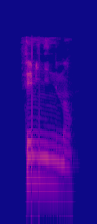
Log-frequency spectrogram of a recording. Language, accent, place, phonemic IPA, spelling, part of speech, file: French, France, Lyon, /fe.mi.nin.mɑ̃/, fémininement, adverb, LL-Q150 (fra)-fémininement.wav
- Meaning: femininely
